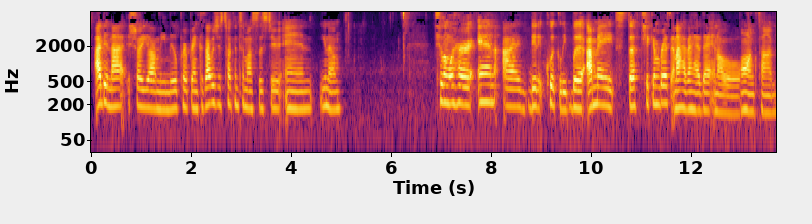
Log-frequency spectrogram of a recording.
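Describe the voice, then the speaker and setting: A young woman talks to her phone camera from a room at home. Her voice sits a little low and she rambles in a relaxed, upbeat way, wishing her viewers well. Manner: rambling, upbeat, speaks blessings over viewers. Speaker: vlogger. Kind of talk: casual vlog chat to camera.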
